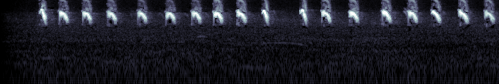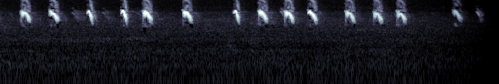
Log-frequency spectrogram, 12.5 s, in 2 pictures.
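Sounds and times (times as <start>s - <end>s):
bird song: 0.4s - 12.4s.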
